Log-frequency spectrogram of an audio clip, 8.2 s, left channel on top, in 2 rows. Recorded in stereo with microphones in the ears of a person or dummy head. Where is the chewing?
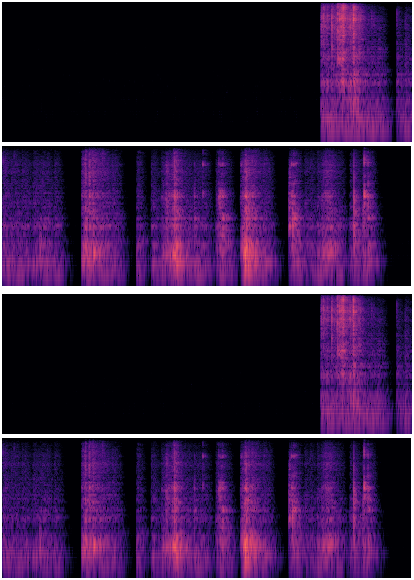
10° right (ahead or behind), 0.9 m.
